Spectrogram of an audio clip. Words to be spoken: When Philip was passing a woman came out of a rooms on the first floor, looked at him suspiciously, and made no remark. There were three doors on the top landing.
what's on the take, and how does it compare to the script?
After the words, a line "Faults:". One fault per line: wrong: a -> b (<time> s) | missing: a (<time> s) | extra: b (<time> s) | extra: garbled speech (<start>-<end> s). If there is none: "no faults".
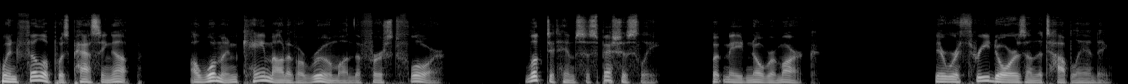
When Philip was passing up a woman came out of a room on the first floor, looked at him suspiciously, but made no remark. There were three doors on the top landing.
Faults:
extra: up (1.1 s)
wrong: rooms -> room (3.0 s)
wrong: and -> but (7.1 s)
